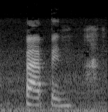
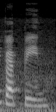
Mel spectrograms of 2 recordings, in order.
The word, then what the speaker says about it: papain: पैपिन, पैपिन, पैपिन। ठीक है, पैपिन, PAPAIN, sorry PA, हाँ सही तो बोल रही हूँ स्पेलिंग, PAPAIN, पैपिन।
